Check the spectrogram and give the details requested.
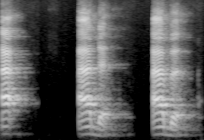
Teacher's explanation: Sedangkan pada huruf syiddah itu betul-betul terputus suaranya betul-betul terputus tidak ada aliran.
